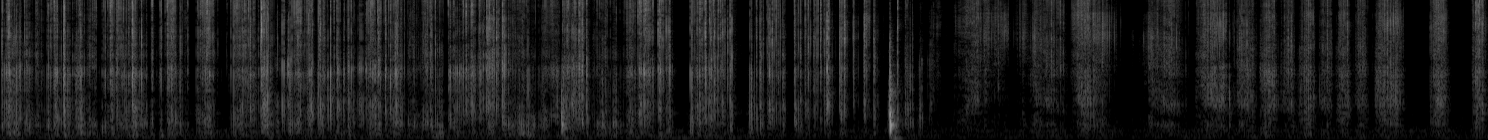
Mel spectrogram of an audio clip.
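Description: Long nails scratch the flat textured sole of a beige PVC jelly sandal in a fast, dense run of bright, dry scraping. After a brief sharp accent, the straps are rubbed, giving sparser, shorter bursts of hissy friction separated by quiet gaps.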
